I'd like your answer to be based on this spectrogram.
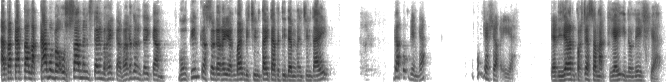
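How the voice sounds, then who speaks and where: A middle-aged man leads a religious study class with a fairly high-pitched voice. He preaches in a fiery, combative way, mocking opponents and hammering his listeners with rhetorical questions. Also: moderate pace, a bit bright.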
